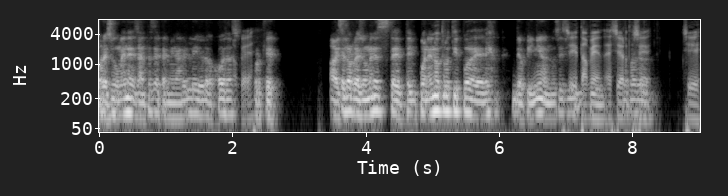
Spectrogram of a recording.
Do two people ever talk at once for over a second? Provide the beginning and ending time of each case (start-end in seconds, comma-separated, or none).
7.0-8.3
